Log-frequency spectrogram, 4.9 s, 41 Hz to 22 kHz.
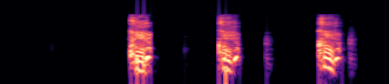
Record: {"three_cough_length": "4.9 s", "three_cough_amplitude": 29046, "three_cough_signal_mean_std_ratio": 0.31, "survey_phase": "beta (2021-08-13 to 2022-03-07)", "age": "18-44", "gender": "Female", "wearing_mask": "No", "symptom_none": true, "smoker_status": "Never smoked", "respiratory_condition_asthma": false, "respiratory_condition_other": false, "recruitment_source": "REACT", "submission_delay": "2 days", "covid_test_result": "Negative", "covid_test_method": "RT-qPCR"}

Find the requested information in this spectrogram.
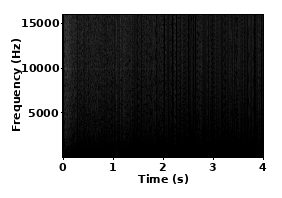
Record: {"cough_length": "4.0 s", "cough_amplitude": 1, "cough_signal_mean_std_ratio": 0.1, "survey_phase": "beta (2021-08-13 to 2022-03-07)", "age": "45-64", "gender": "Male", "wearing_mask": "No", "symptom_runny_or_blocked_nose": true, "symptom_fatigue": true, "symptom_onset": "13 days", "smoker_status": "Never smoked", "respiratory_condition_asthma": false, "respiratory_condition_other": false, "recruitment_source": "REACT", "submission_delay": "1 day", "covid_test_result": "Negative", "covid_test_method": "RT-qPCR"}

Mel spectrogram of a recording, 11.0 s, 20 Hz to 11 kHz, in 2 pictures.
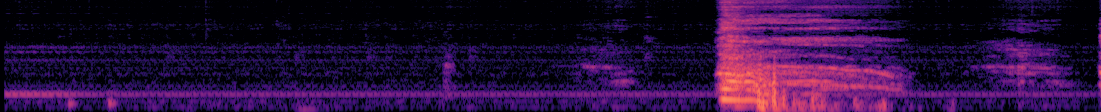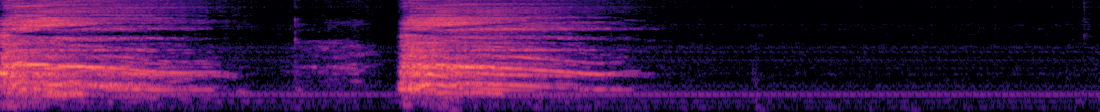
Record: {"exhalation_length": "11.0 s", "exhalation_amplitude": 9096, "exhalation_signal_mean_std_ratio": 0.37, "survey_phase": "beta (2021-08-13 to 2022-03-07)", "age": "65+", "gender": "Male", "wearing_mask": "No", "symptom_none": true, "smoker_status": "Ex-smoker", "respiratory_condition_asthma": false, "respiratory_condition_other": false, "recruitment_source": "REACT", "submission_delay": "9 days", "covid_test_result": "Negative", "covid_test_method": "RT-qPCR"}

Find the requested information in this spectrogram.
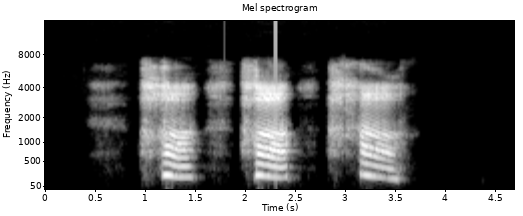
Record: {"exhalation_length": "4.7 s", "exhalation_amplitude": 28134, "exhalation_signal_mean_std_ratio": 0.39, "survey_phase": "beta (2021-08-13 to 2022-03-07)", "age": "65+", "gender": "Female", "wearing_mask": "No", "symptom_none": true, "smoker_status": "Never smoked", "respiratory_condition_asthma": true, "respiratory_condition_other": false, "recruitment_source": "REACT", "submission_delay": "2 days", "covid_test_result": "Negative", "covid_test_method": "RT-qPCR", "influenza_a_test_result": "Negative", "influenza_b_test_result": "Negative"}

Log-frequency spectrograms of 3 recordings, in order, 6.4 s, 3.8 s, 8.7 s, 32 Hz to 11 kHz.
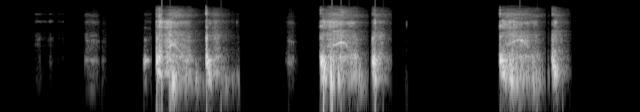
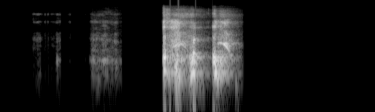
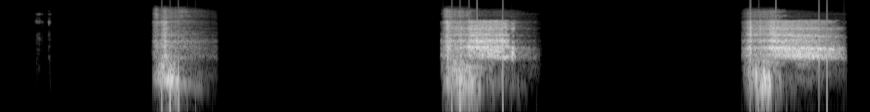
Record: {"three_cough_length": "6.4 s", "three_cough_amplitude": 32768, "three_cough_signal_mean_std_ratio": 0.33, "cough_length": "3.8 s", "cough_amplitude": 28184, "cough_signal_mean_std_ratio": 0.27, "exhalation_length": "8.7 s", "exhalation_amplitude": 27786, "exhalation_signal_mean_std_ratio": 0.37, "survey_phase": "beta (2021-08-13 to 2022-03-07)", "age": "45-64", "gender": "Male", "wearing_mask": "No", "symptom_headache": true, "symptom_onset": "3 days", "smoker_status": "Current smoker (1 to 10 cigarettes per day)", "respiratory_condition_asthma": false, "respiratory_condition_other": false, "recruitment_source": "Test and Trace", "submission_delay": "2 days", "covid_test_result": "Positive", "covid_test_method": "RT-qPCR"}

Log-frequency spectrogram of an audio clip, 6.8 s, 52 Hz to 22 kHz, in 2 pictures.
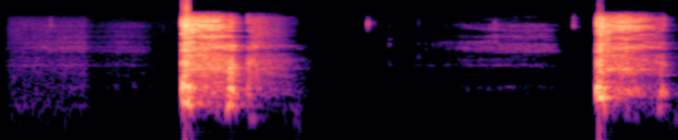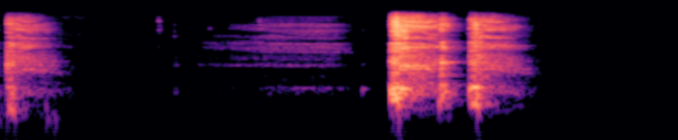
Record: {"three_cough_length": "6.8 s", "three_cough_amplitude": 29204, "three_cough_signal_mean_std_ratio": 0.25, "survey_phase": "beta (2021-08-13 to 2022-03-07)", "age": "45-64", "gender": "Male", "wearing_mask": "No", "symptom_none": true, "smoker_status": "Never smoked", "respiratory_condition_asthma": false, "respiratory_condition_other": false, "recruitment_source": "REACT", "submission_delay": "7 days", "covid_test_result": "Negative", "covid_test_method": "RT-qPCR"}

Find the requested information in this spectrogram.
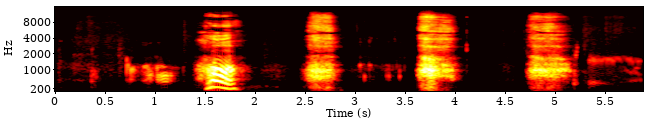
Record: {"exhalation_length": "5.9 s", "exhalation_amplitude": 21649, "exhalation_signal_mean_std_ratio": 0.29, "survey_phase": "beta (2021-08-13 to 2022-03-07)", "age": "65+", "gender": "Female", "wearing_mask": "No", "symptom_runny_or_blocked_nose": true, "smoker_status": "Ex-smoker", "respiratory_condition_asthma": false, "respiratory_condition_other": false, "recruitment_source": "REACT", "submission_delay": "1 day", "covid_test_result": "Negative", "covid_test_method": "RT-qPCR", "influenza_a_test_result": "Negative", "influenza_b_test_result": "Negative"}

